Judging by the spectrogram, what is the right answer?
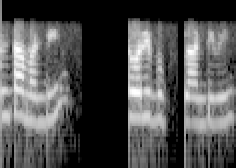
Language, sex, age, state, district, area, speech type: Telugu, female, 18-30, Andhra Pradesh, Palnadu, rural, conversation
